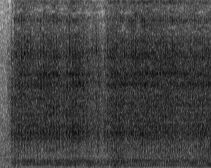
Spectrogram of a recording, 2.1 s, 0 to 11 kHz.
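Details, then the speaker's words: Ryobi combi drill on hammer action, speed 2, highest torque setting 24, drilling an old concrete paving slab: steady harsh buzzing rattle as the bit goes about 25 mm in with no problem; normal hammer drilling. "that's gone in about 25 millimeters with absolutely no problem at all so the hammer action has driven that through and that's on the highest torque setting number 24 on this particular drill"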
